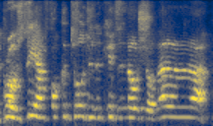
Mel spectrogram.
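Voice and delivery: mock the boss saying I told you; imitating a smug gunny, pitch way up; gloating gunny.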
